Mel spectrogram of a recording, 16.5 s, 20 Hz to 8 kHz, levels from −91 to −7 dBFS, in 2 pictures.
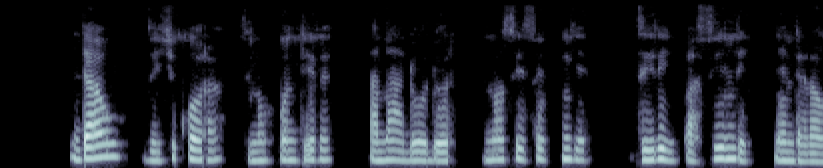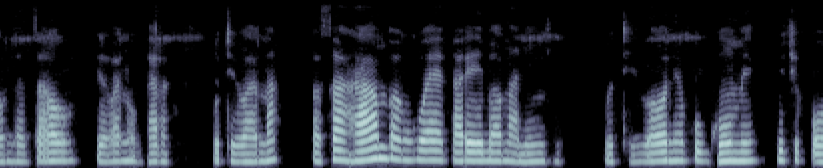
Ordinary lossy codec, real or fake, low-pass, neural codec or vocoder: MP3, 64 kbps; fake; 7.2 kHz; codec, 16 kHz, 4 kbps, FreqCodec, larger model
